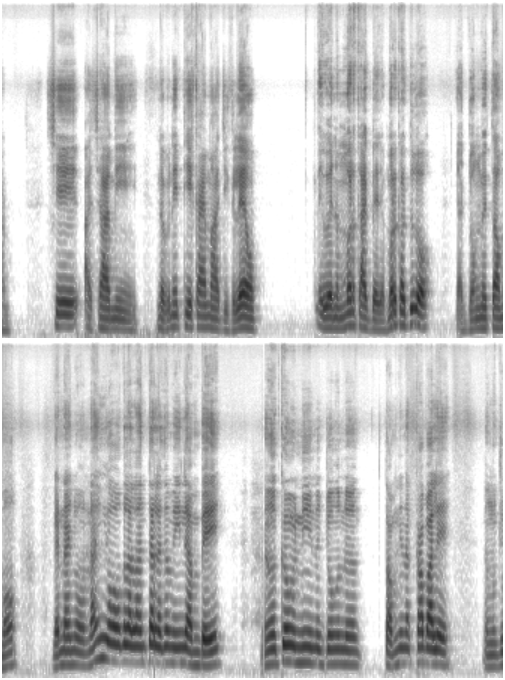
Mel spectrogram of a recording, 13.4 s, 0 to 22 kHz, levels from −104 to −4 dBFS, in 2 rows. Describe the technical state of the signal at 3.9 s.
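At 3.9 s the signal is intact, with no dropout, distortion, glitch or other fault to be heard at that point in the speech.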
